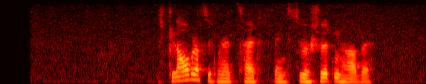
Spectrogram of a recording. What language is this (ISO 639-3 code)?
deu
